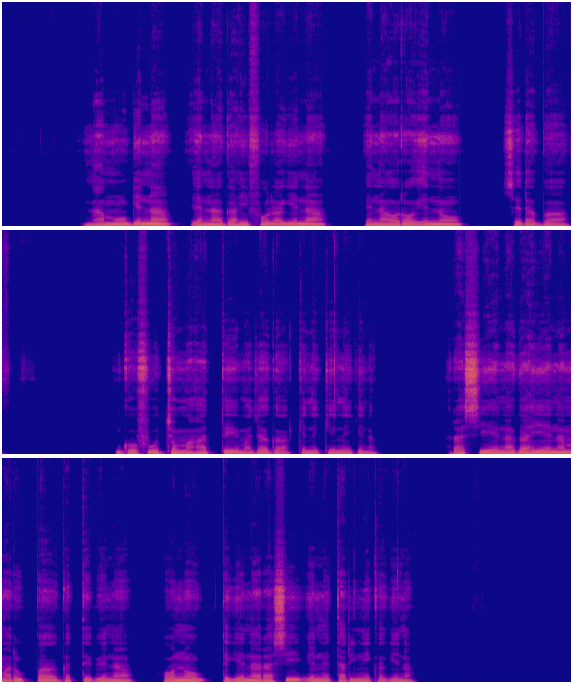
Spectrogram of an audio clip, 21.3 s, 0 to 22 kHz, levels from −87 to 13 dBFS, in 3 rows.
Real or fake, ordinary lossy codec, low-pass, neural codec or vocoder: real; none; none; none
